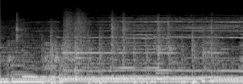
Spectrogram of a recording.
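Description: Live rock band playing: electric guitar and bass guitar holding sustained notes over drums, with no voice in this passage.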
